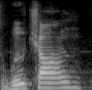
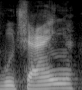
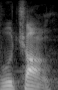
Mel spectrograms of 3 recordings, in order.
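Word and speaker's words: Wuchang: Uh, Wu Chong, which I guess it's technically pronounced Wu Chong, Fallen Feathers, but everyone says Wu Chang, but if you put it into Google, how do you pronounce it says Wu Chong, so I guess I'll pronounce it correctly.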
